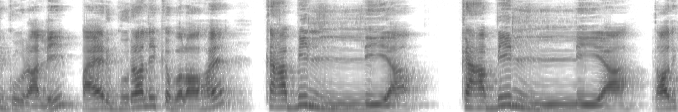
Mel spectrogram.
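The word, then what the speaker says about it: caviglia: এরপরে পায়ের গোড়ালি, পায়ের গোড়ালিকে বলা হয় কাবিল্লিয়া, কাবিল্লিয়া, তাহলে কি বসবে জি এল ই, কাবিল্লিয়া। তো এই বানানটা আমরা করার চেষ্টা করি, চি আ কা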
